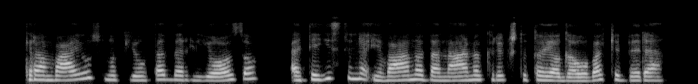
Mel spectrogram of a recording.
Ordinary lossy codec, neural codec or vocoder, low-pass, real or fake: Opus, 16 kbps; codec, 16 kHz, 4 kbps, FreqCodec, smaller model; 7.2 kHz; fake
